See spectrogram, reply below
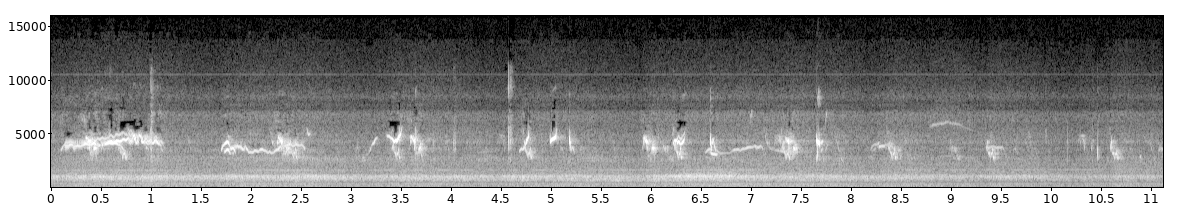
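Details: Bald eagles at a wild nest in Decorah on 12 April 2012, 3:10 pm Central Time, as the mother feeds her young a snack; thin high chirps and slurred whistled notes come in irregular bursts over a steady low hum.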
